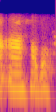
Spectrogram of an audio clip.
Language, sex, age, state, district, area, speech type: Assamese, female, 60+, Assam, Dhemaji, rural, conversation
